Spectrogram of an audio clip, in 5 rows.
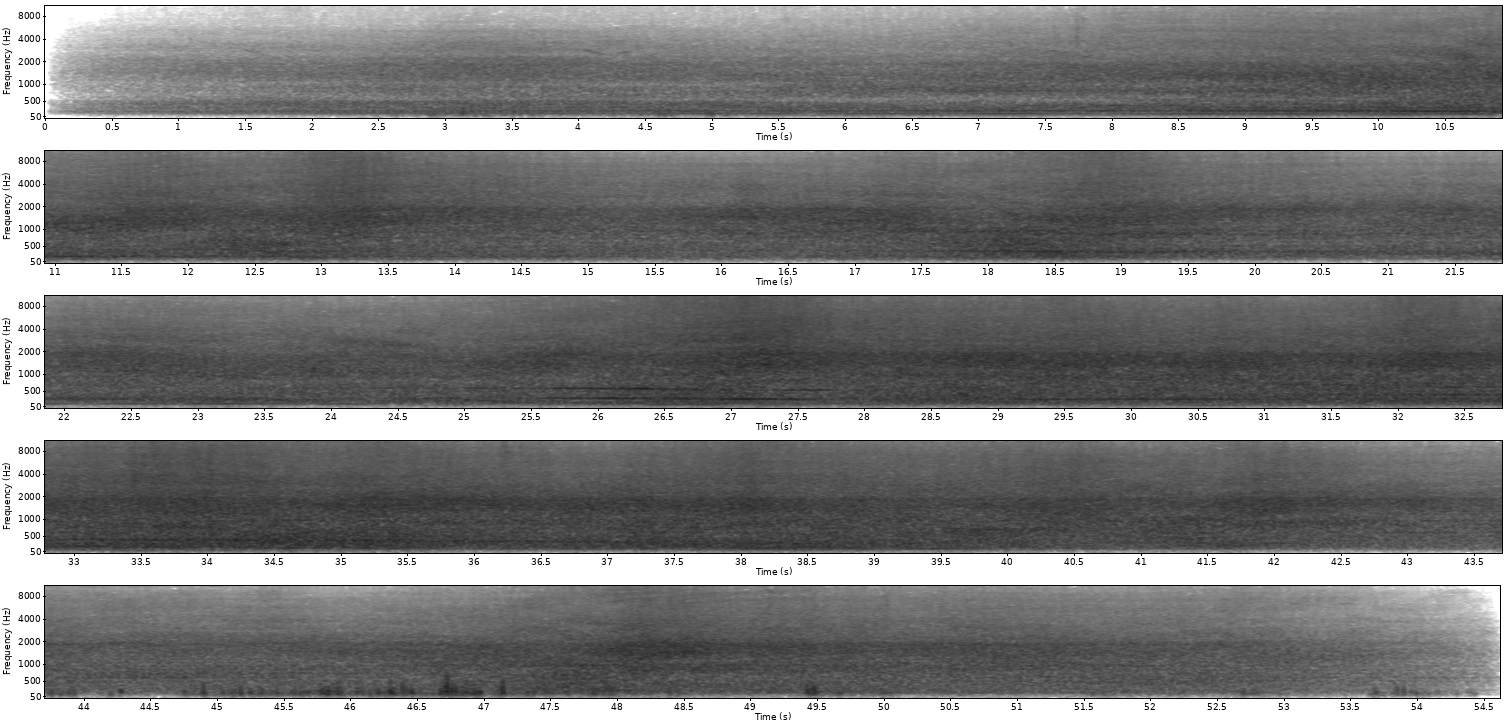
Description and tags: Road Noise 1
Busy motorway in city
Busy-highway, Cars, Drive, Highway, Motorway, Passing, Road, Transportation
